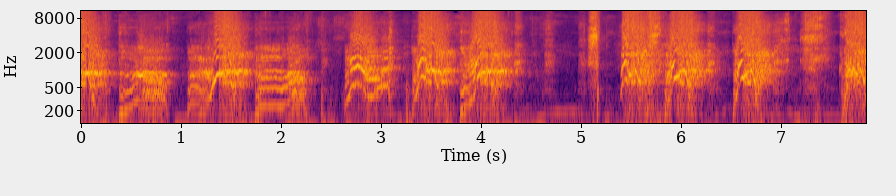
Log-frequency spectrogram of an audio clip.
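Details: Pit Bulls, more than one, worked up and almost fighting over a laser pointer: loud, harsh barks and high, wavering yelps come in rapid bursts about every second, each burst quickly rising then falling.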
